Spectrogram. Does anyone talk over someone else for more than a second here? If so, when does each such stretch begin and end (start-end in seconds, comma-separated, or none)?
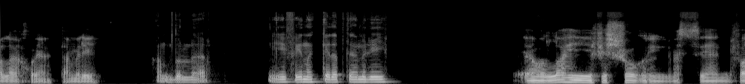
none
